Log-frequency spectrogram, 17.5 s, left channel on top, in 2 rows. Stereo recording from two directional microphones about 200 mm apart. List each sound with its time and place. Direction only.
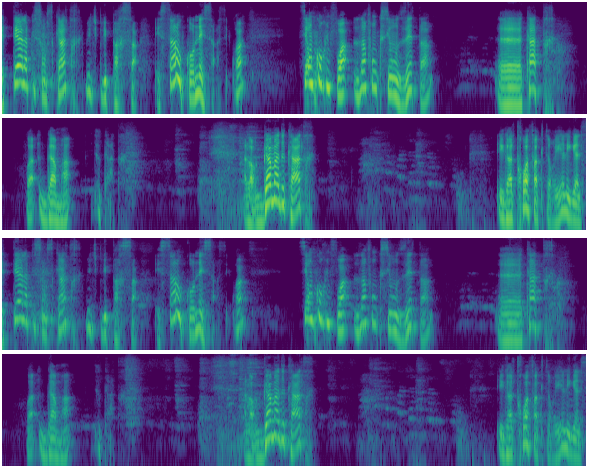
0.0 s speech: 45° left (ahead or behind)
7.4 s speech: 40° left (ahead or behind)
11.9 s speech: 40° left (ahead or behind)
15.7 s speech: 40° left (ahead or behind)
